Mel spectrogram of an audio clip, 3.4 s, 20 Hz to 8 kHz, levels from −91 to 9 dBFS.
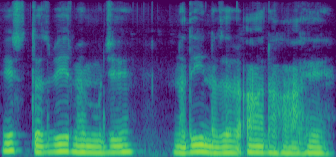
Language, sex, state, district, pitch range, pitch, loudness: Hindi, male, Arunachal Pradesh, Lower Dibang Valley, 110-125 Hz, 115 Hz, -13 LUFS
